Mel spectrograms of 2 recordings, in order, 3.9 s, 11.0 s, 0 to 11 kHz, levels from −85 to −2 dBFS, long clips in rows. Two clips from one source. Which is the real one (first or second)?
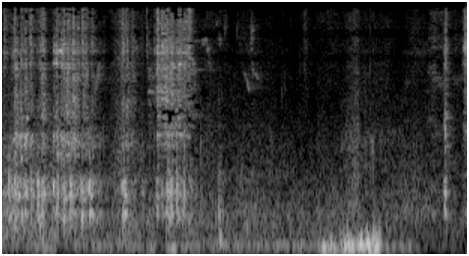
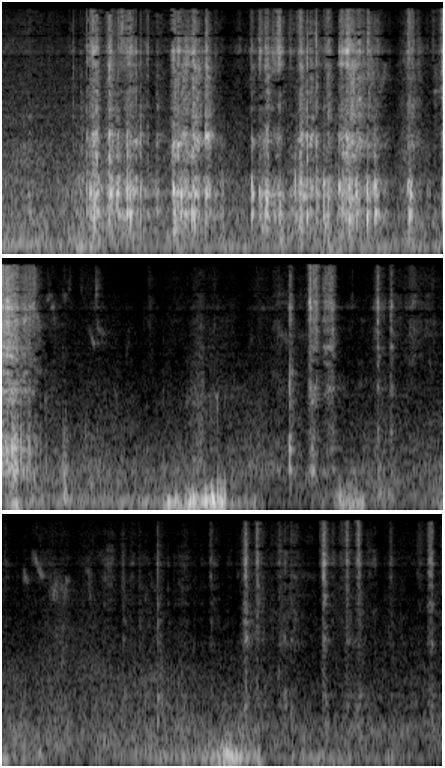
first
